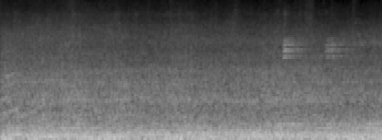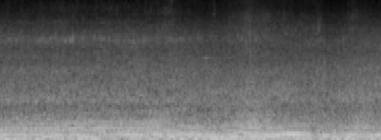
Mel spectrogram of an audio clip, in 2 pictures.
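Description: Traffic hums steadily along a nearby street.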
